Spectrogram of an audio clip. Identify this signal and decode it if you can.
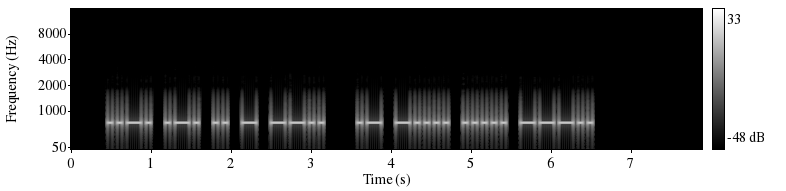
Morse code, heard as a keyed tone, about 19 wpm, 700 Hz. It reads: FRITZ A658
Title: CWT Exchange 20wpm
